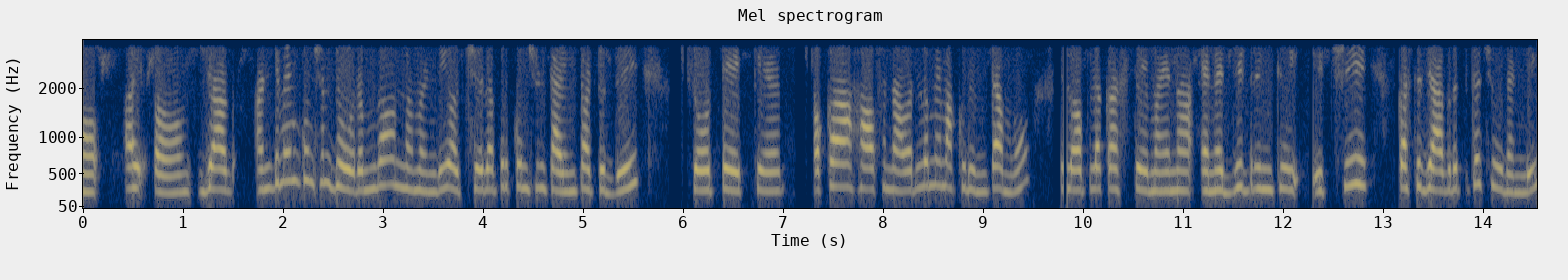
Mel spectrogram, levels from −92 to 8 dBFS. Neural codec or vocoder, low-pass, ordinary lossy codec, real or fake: none; 3.6 kHz; none; real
